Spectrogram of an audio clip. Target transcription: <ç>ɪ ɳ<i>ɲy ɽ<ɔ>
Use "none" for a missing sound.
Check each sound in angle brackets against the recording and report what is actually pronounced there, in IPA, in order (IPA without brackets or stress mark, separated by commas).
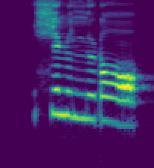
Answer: ç, y, ɔ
